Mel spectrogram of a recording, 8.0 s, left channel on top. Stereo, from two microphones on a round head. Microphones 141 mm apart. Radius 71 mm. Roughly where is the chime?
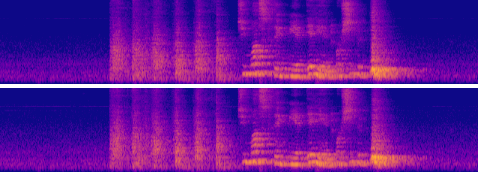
I don't hear a chime.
